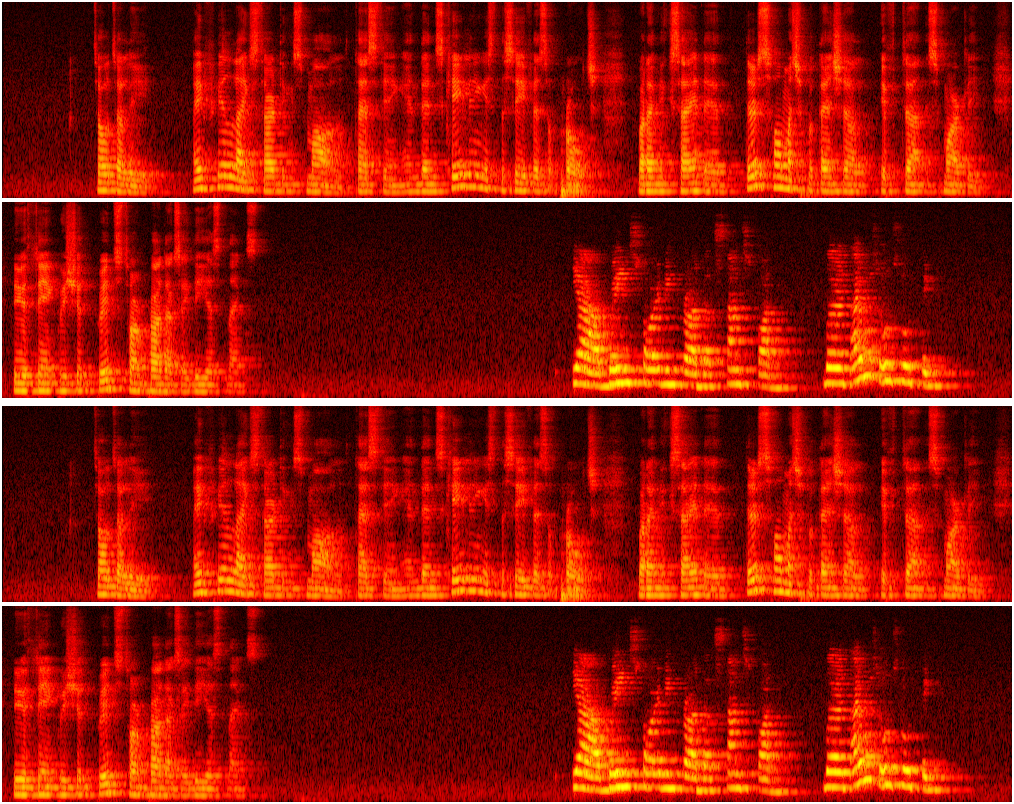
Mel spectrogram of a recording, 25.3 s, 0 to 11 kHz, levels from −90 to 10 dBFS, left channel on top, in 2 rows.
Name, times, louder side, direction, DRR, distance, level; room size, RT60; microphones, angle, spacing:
voice 1, 1.1-1.8 2.4-15.8, left 1 dB, 20° left, 4 dB, 1.6 m, -29 dB
voice 2, 19.8-22.4 22.9-24.4, equal, 5° right, 3 dB, 1.0 m, -21 dB
13.0 x 12.0 x 6.6 m, 0.83 s
head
